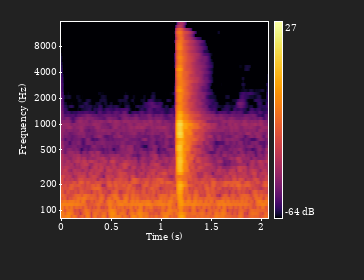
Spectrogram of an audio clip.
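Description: A single sharp hand clap about a second in, over faint low room hum.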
